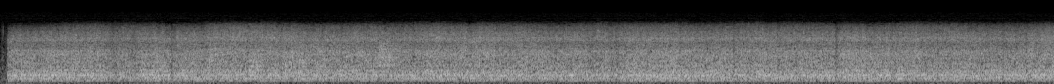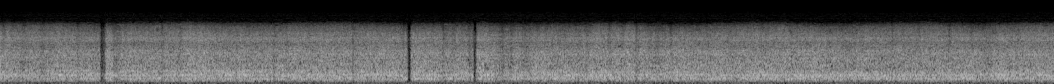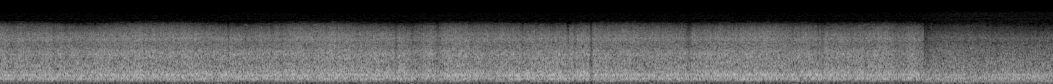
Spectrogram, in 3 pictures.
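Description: Textile machinery running: a frame with rows of bobbins and spindles gives a loud, steady, dense whirring clatter.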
